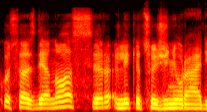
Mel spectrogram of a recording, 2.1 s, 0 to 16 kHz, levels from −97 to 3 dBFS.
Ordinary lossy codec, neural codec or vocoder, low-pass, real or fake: Opus, 24 kbps; vocoder, 44.1 kHz, 128 mel bands every 256 samples, BigVGAN v2; 14.4 kHz; fake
